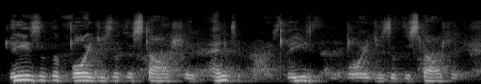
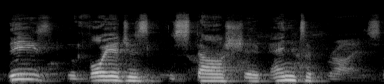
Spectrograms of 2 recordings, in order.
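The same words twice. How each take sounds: First: Quicker, flowing read; match the fast native pace; at his speed. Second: Slow, careful line; slow careful read. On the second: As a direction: take it slowly. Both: Shown as a demonstration. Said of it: "can you do it at his speed".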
